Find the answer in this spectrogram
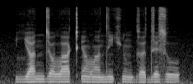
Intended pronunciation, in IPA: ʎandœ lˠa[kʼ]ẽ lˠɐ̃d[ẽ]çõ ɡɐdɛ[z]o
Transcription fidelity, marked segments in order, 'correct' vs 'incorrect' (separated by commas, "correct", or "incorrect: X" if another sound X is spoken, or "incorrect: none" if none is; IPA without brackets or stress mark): correct, correct, correct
